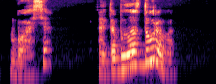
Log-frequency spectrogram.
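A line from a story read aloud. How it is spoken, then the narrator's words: Soft ingratiating voice. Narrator (Russian): Мягко так, вкрадчиво, ласкала слух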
